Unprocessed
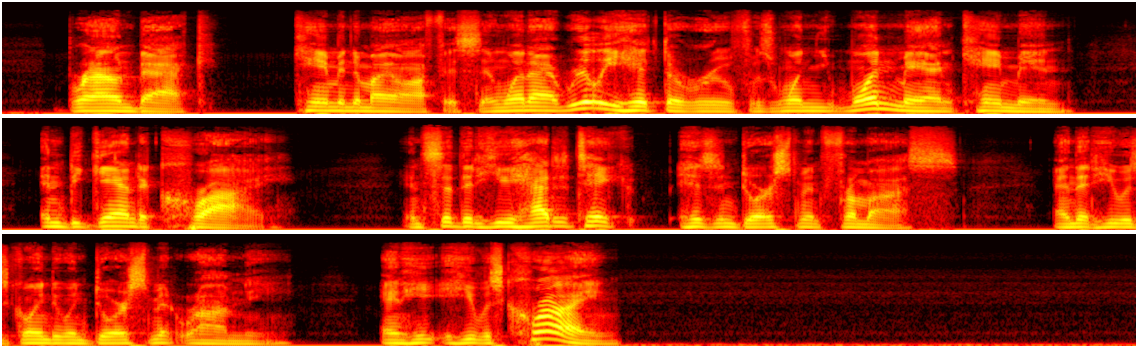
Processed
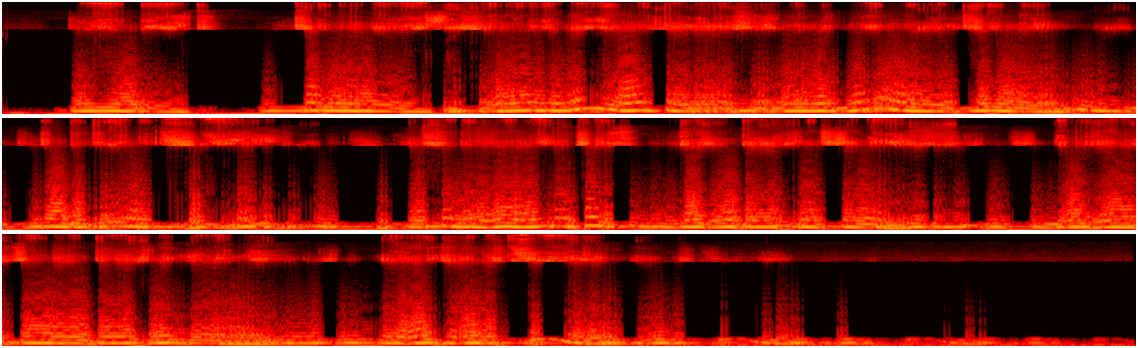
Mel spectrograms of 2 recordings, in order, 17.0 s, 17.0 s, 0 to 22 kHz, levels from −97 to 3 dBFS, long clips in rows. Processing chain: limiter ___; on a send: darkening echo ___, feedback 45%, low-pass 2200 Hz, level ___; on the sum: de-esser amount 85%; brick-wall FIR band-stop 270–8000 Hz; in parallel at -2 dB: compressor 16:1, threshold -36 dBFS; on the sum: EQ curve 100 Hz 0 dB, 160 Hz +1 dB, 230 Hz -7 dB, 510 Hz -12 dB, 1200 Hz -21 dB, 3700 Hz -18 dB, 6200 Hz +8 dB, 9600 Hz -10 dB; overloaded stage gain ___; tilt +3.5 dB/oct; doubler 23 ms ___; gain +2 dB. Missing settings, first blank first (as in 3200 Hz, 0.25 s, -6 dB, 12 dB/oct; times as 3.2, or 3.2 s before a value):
-14.5 dBFS, 0.939 s, -9.5 dB, 32 dB, -3 dB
